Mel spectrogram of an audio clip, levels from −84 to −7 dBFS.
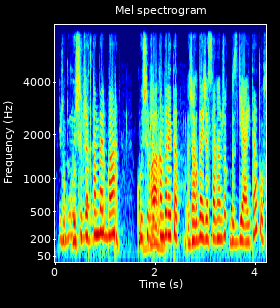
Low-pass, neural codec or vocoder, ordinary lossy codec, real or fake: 7.2 kHz; none; none; real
